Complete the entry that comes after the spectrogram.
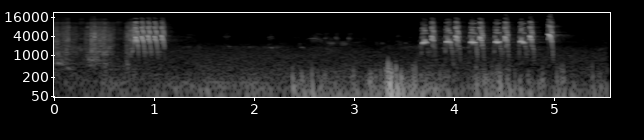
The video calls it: Great tailed Grackle making cool sounds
